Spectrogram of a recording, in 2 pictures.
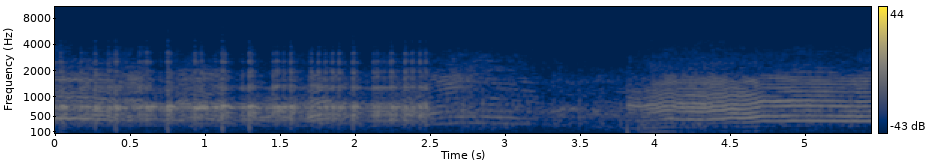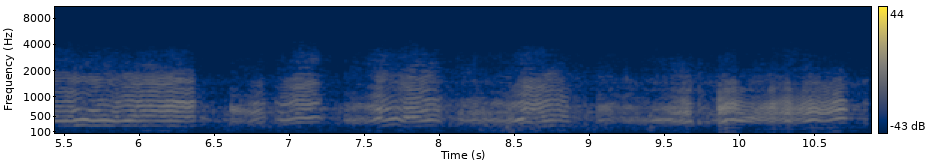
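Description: Dirt bike engine revving hard under load on a steep hillclimb. It holds a steady high note, dips, then rises again with a wavering pitch. Over the last few seconds the throttle comes on and off in short bursts.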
